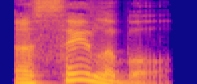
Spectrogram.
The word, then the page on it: assailable: British English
